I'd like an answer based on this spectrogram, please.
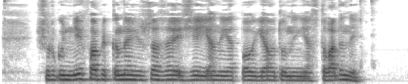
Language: Chuvash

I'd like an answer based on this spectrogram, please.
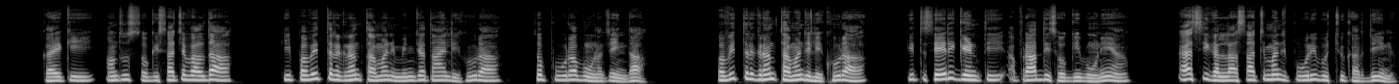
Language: Gaddi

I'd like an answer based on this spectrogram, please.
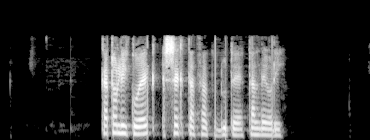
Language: Basque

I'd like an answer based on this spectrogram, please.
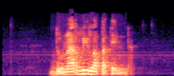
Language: Catalan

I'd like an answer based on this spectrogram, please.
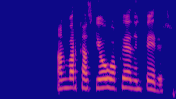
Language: Icelandic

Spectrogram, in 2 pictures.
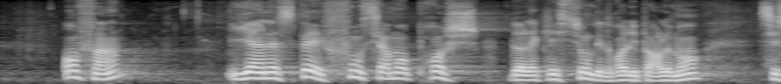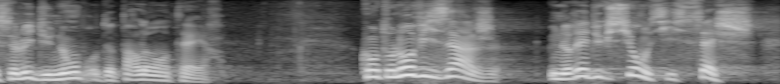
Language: French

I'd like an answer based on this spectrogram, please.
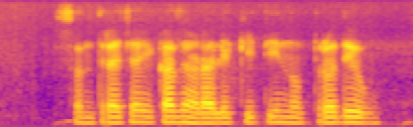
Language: Marathi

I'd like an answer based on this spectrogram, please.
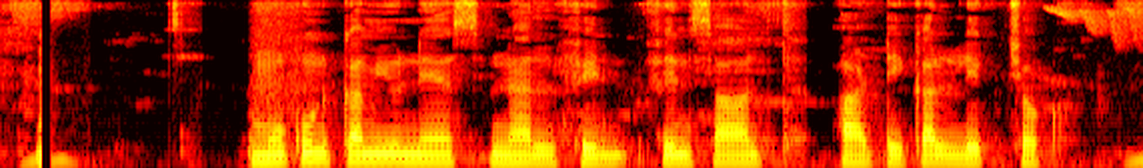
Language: Magahi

